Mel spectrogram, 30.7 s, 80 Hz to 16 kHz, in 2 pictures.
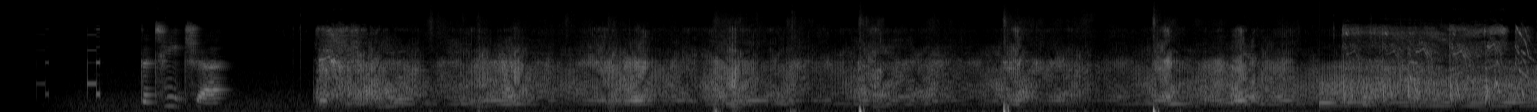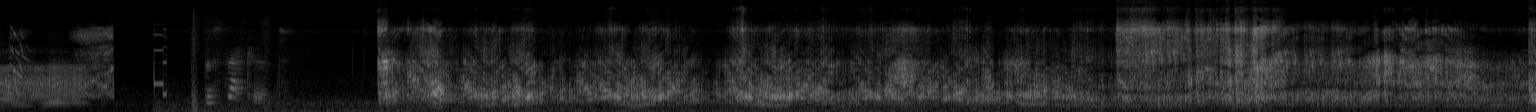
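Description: Xenopixel V3 lightsaber soundboard playing its sound fonts: a steady blade hum with swing sounds as the saber is swung, and several sharp clash-like hits a third of the way in. It breaks off just past the middle, then a different font's hum and swings take over.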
